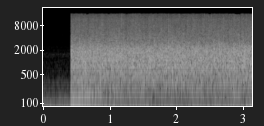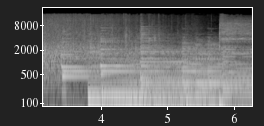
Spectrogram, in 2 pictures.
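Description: Audience applause as an even, steady noise, then piano chords entering about three and a half seconds in, with a deep bass note under them, as the playing of a Yamaha piano begins in a live performance recording.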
